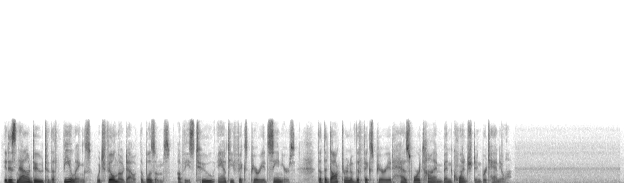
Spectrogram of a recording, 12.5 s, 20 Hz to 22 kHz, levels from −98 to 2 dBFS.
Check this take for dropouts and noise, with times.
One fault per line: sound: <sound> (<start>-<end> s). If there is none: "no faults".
no faults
